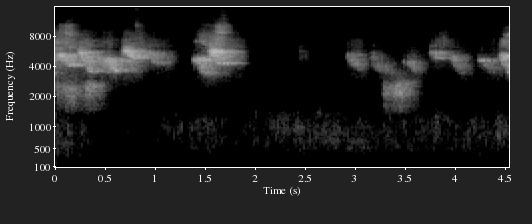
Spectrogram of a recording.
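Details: Softer, more distant-sounding song from a caged Puteh Raja bulbul: scratchy chirps and slurred notes in short separate bursts over a faint low background hum.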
